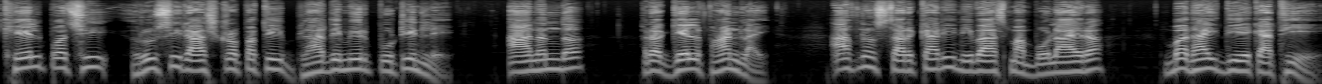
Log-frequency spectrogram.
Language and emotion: Nepali, neutral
